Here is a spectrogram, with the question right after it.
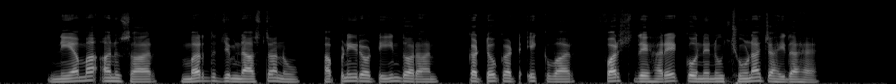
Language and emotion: Punjabi, neutral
